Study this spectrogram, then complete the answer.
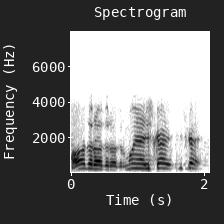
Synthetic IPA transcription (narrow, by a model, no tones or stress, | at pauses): ɦʌd͡zuɾɦʌd͡zuɾɦʌd͡zuɾmujãiskaiska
